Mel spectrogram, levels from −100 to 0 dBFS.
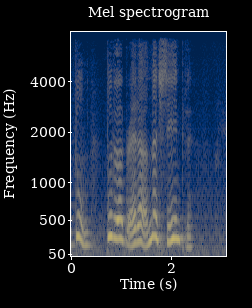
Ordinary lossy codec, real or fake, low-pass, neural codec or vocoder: none; fake; 7.2 kHz; codec, 16 kHz, 0.5 kbps, FunCodec, trained on Chinese and English, 25 frames a second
